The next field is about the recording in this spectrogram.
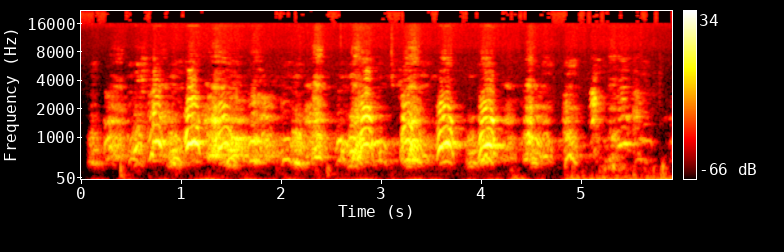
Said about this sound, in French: Le premier, c'était les chiens aux abois.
